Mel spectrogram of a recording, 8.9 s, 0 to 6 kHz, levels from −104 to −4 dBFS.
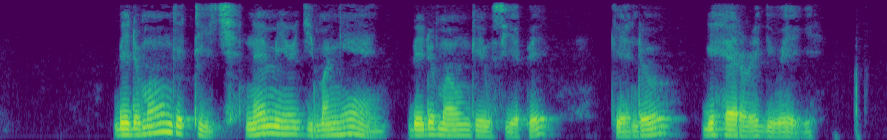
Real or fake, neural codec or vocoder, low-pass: real; none; 5.4 kHz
